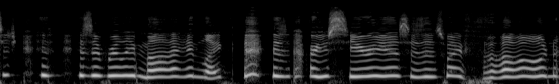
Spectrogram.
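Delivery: acted-out crying. Retelling getting an iPhone that year, acting out past self crying. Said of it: "and I was crying. I got super emotional".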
